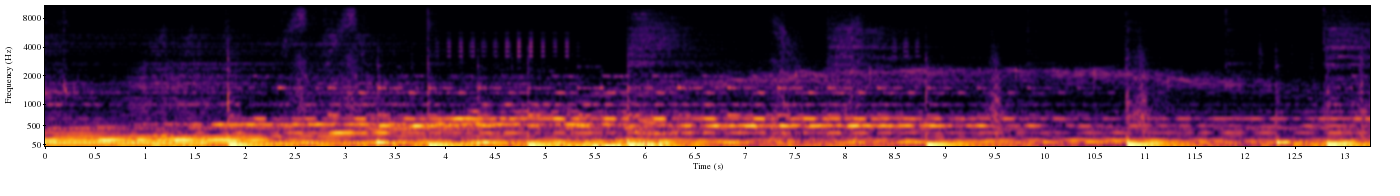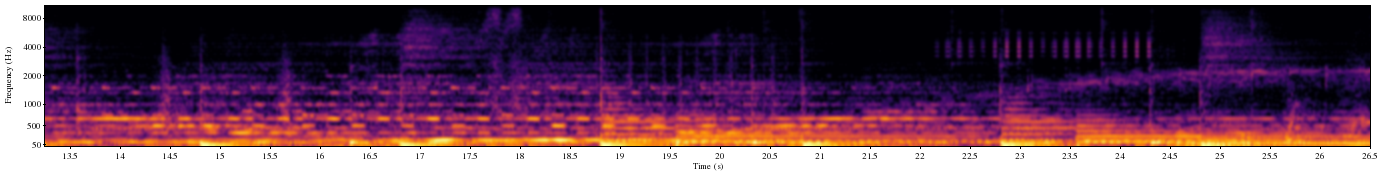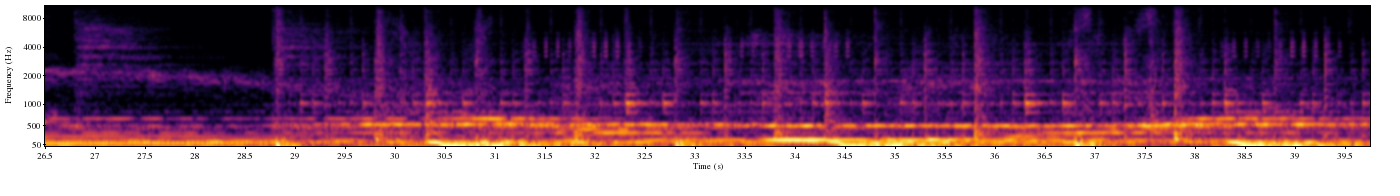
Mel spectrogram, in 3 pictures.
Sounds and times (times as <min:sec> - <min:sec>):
Music: 0:00.0 - 0:39.7.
